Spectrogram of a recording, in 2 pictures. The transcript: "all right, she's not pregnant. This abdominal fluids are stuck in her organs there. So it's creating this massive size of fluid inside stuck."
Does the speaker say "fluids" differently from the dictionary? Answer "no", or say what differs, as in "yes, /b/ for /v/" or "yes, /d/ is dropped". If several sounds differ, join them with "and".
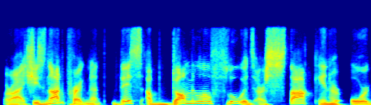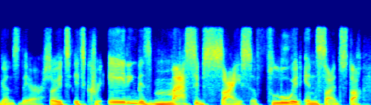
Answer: no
